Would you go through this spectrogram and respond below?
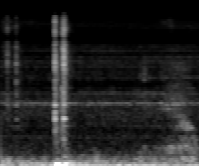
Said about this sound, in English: we're going to try typing in DIR again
